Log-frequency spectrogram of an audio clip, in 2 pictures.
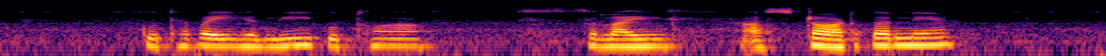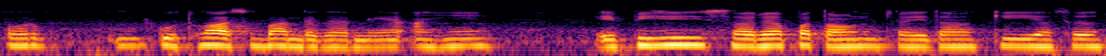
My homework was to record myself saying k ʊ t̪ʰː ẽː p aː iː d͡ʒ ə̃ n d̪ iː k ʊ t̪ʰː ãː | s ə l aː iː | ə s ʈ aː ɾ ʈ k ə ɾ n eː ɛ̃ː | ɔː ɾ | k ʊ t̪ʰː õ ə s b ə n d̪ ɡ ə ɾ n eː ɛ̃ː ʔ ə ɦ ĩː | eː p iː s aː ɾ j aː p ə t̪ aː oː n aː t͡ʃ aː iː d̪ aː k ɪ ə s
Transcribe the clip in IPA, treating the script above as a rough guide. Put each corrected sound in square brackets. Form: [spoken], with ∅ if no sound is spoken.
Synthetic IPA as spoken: k ʊ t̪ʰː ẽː p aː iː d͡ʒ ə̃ n d̪ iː k ʊ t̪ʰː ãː | s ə l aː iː | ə s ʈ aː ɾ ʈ k ə ɾ n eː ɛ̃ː | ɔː ɾ | k ʊ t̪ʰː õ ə s b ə n d̪ [k] ə ɾ n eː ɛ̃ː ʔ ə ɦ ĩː | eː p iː s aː ɾ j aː p ə t̪ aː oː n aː t͡ʃ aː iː d̪ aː k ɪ ə s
